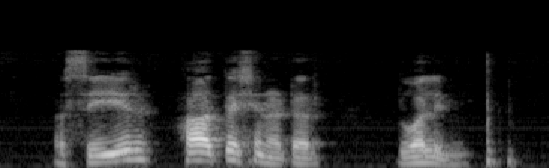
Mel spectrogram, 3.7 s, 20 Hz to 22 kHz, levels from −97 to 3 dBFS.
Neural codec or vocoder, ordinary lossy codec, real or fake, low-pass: none; AAC, 64 kbps; real; 7.2 kHz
